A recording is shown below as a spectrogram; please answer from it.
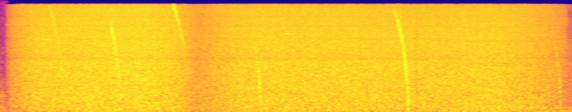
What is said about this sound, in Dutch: Oké, Fast Radio. Het is kort, hè? Dus goed luisteren. FRB, komen ze. Nou, dat vind ik ook wel gebliep. Dat is ook gebliep, hè?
